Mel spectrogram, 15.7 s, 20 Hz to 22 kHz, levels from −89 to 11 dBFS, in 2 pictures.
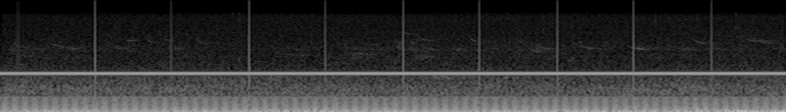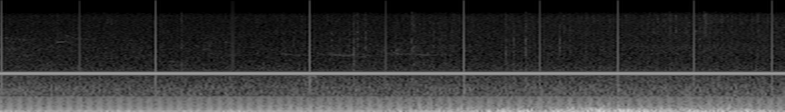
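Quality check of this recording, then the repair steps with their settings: buzz 60 Hz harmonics 9 -28 dBFS
tick 78 rpm -11 dBFS
whine 1.5 kHz -27 dBFS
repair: de-click; de-hum 60 Hz, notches 9; band-stop 1.5 kHz, Q 30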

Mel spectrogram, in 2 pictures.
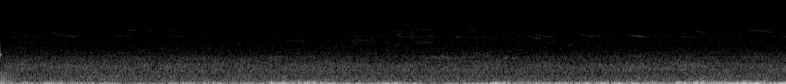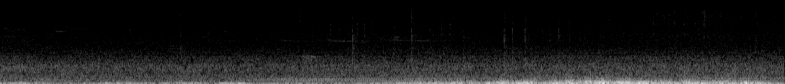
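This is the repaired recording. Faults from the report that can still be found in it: nothing left

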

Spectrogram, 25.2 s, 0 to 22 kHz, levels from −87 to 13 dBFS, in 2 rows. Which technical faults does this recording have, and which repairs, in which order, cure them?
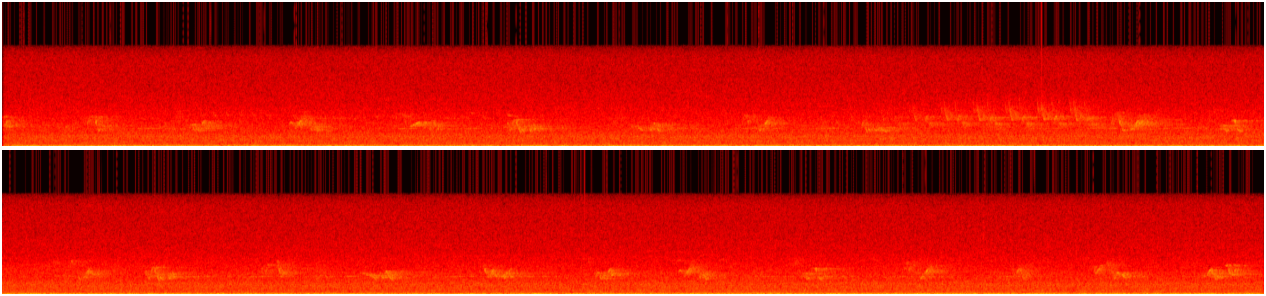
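crackle 45 per s -28 dBFS
10.39 s: pop
18.44 s: pop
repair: de-click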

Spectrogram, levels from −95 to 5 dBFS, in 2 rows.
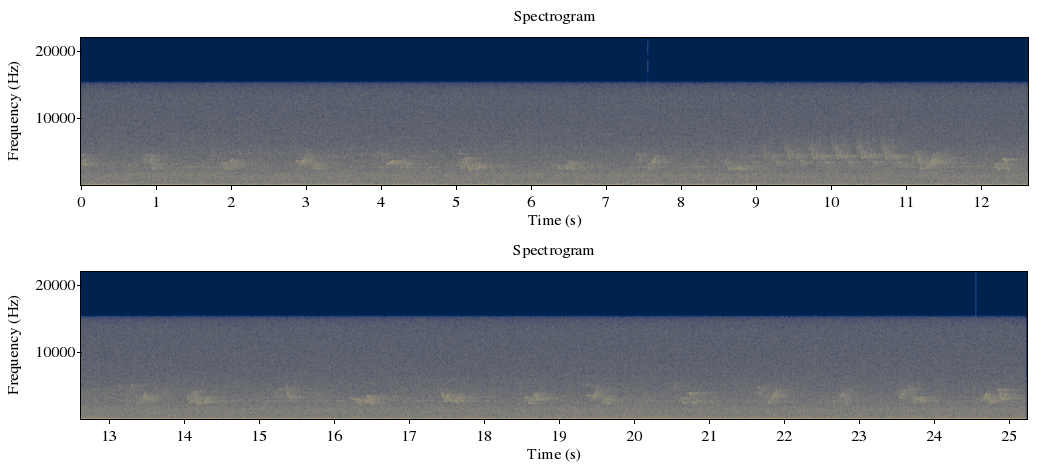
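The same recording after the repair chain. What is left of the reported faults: nothing left

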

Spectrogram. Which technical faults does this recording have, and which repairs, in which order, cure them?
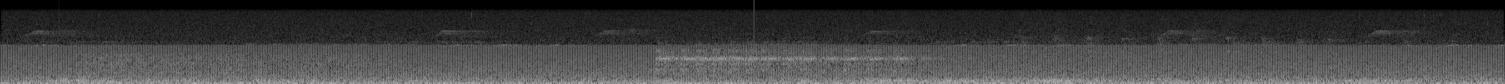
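buzz 60 Hz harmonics 40 -32 dBFS
0.59 s: pop
7.54 s: pop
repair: de-click; de-hum 60 Hz, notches 40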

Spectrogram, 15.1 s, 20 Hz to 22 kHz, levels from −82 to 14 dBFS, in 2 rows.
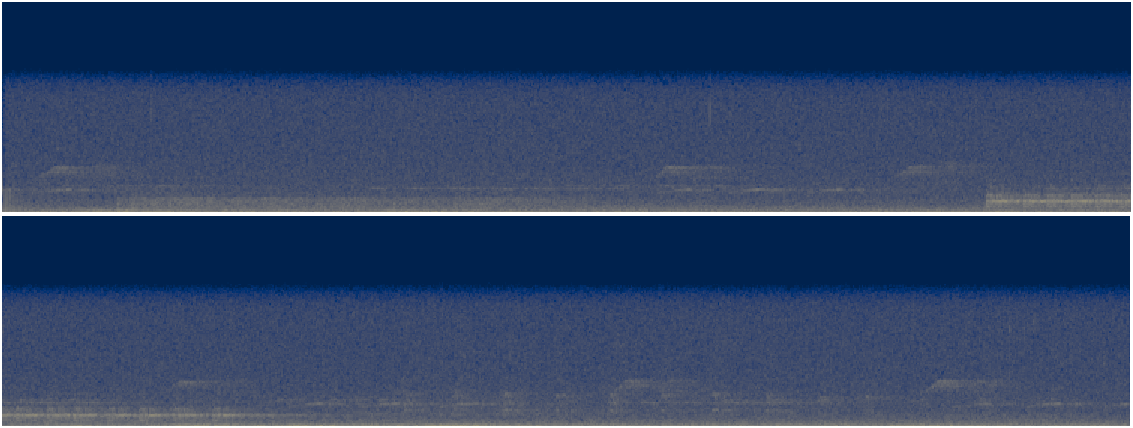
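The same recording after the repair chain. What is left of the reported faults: nothing left

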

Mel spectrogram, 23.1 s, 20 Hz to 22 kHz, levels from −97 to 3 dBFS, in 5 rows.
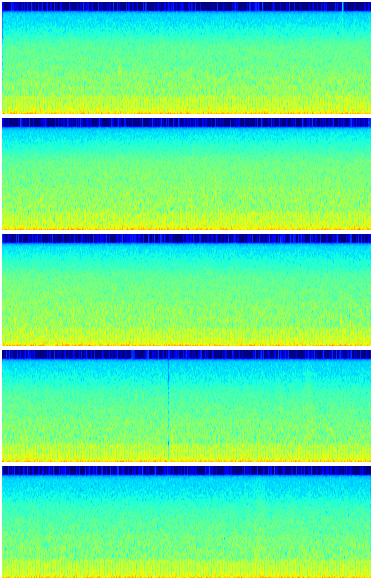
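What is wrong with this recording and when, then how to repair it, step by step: buzz 50 Hz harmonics 13 -30 dBFS
crackle 38 per s -34 dBFS
4.26 s: pop
15.91–15.92 s: dropout 12 ms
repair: de-click; de-hum 50 Hz, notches 13; interpolate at 15.91 s, 12 ms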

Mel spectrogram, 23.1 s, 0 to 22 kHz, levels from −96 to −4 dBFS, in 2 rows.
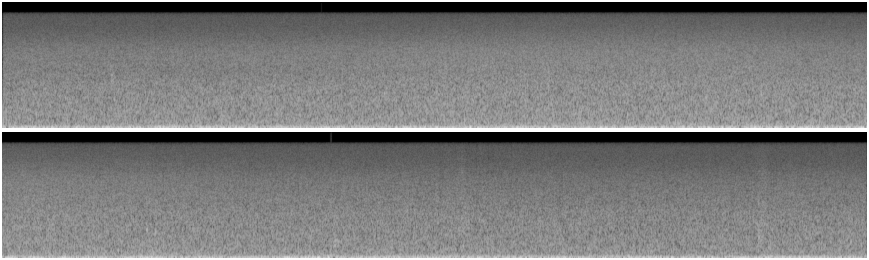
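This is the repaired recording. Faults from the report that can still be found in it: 4.26 s: pop

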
